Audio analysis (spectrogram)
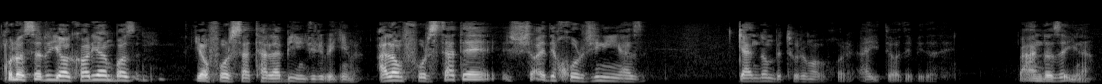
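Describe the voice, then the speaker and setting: A man delivers a religious sermon in an emphatic, conversational style and keeps asking his listeners questions. His voice sits somewhat high for a man and is husky and gravelly. The recording sounds dull and lo-fi. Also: sing-song. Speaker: preacher.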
